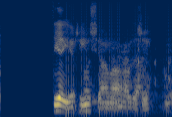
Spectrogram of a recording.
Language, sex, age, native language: Icelandic, male, 13, Icelandic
